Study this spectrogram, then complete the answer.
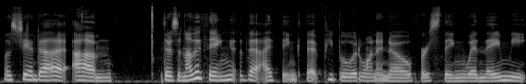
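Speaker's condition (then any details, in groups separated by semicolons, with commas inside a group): No condition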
